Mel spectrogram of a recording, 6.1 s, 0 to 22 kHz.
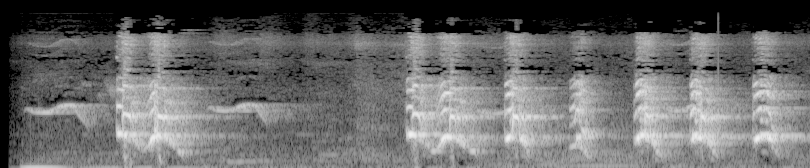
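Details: A 78-day-old Dobermann Pinscher puppy gives two high, falling whines, then barks sharply. The barks come in a pair and then in a run of about seven, closely spaced and yappy, with quiet room background.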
